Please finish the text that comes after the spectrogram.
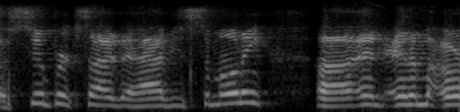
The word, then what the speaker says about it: Simone: Super excited to have you, Simone. And all right. First of all, let's get this straight. Am I saying your name correctly, Simone? Almost. Simone.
